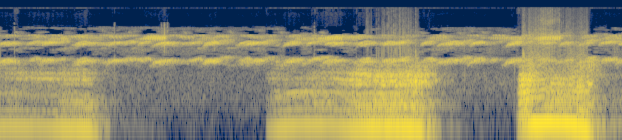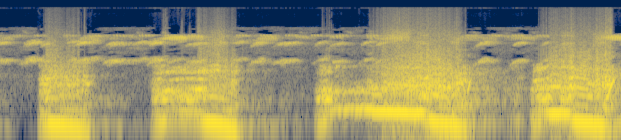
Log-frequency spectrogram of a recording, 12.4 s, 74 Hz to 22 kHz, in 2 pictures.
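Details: Lion at Nkorho on 3 March 2008, a series of deep roars: long low moans that shorten into rapid grunting, falling bursts, loud and repeated, over a steady chorus of high pulsing insects throughout.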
